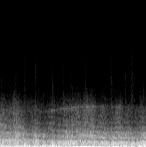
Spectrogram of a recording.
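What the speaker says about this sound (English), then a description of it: "we'll go to our next arrival, which is an E-Jet. United Express, SkyWest." A United Express SkyWest E-Jet arriving to land at LAX, its jet engine roar steady and loud throughout, a broad continuous rumble with no voices.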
